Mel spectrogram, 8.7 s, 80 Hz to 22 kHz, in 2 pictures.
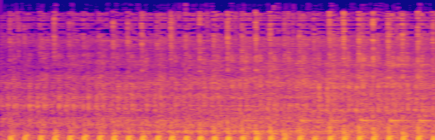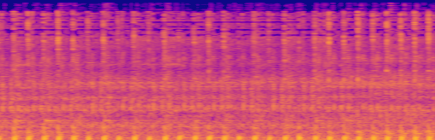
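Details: Even, steady single-cylinder thumping at a fast idle on a 1971 John Deere 110 after replacing crank seals for an oil leak, about three or four beats a second, no knocks or misses; running normally.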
